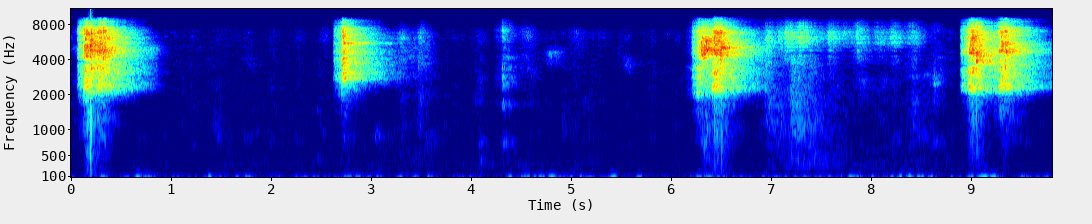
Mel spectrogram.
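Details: Fischer's lovebirds in a breeding colony, mating in a group, give harsh, shrill screeches in short bursts every few seconds, with soft chattering in between.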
